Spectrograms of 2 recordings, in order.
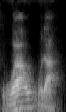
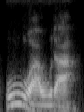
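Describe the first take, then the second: First: The stress falls on the a. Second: The stress falls on the first u. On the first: The speaker calls it right. "la forma es Huaura" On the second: The speaker calls it wrong. "Si pongo el acento en la primera U"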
